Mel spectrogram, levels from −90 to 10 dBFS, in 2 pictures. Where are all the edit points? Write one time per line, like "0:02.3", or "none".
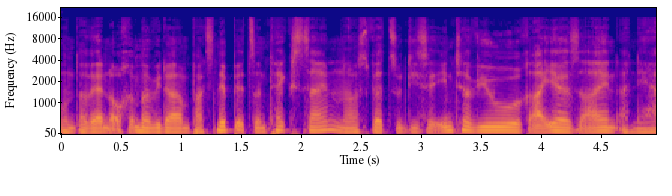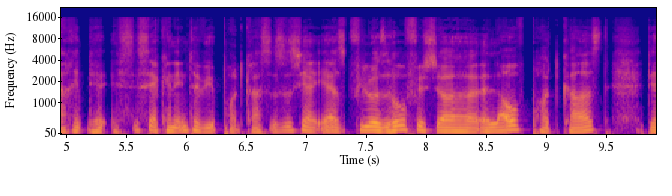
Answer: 0:01.2
0:02.0
0:07.3

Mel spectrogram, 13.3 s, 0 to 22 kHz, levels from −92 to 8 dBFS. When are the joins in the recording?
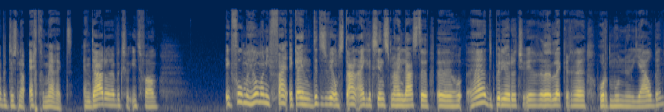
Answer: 0:08.7

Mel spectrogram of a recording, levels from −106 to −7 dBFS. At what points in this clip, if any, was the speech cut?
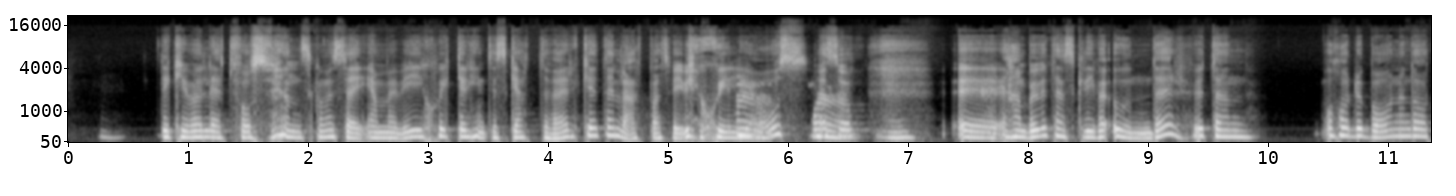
none

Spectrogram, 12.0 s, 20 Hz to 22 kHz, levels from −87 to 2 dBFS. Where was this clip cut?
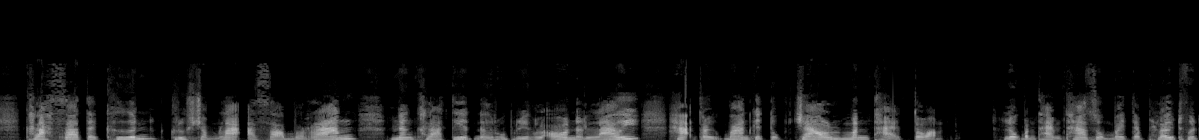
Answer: none

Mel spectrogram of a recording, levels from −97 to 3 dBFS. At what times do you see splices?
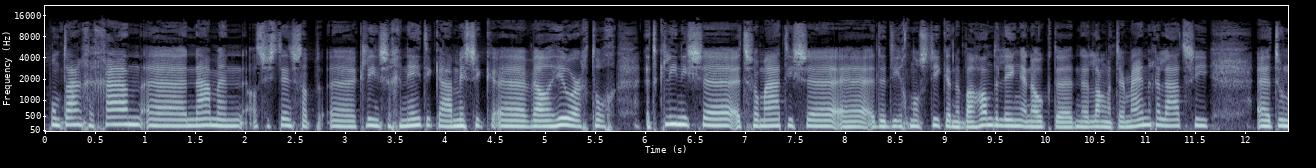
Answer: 0:02.0
0:10.3

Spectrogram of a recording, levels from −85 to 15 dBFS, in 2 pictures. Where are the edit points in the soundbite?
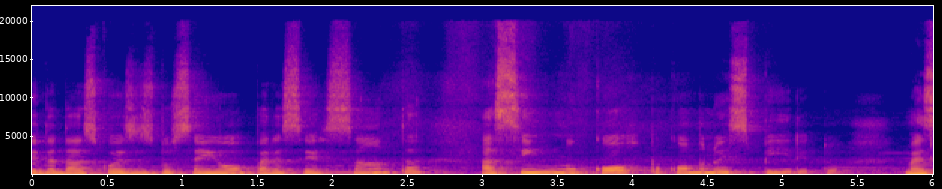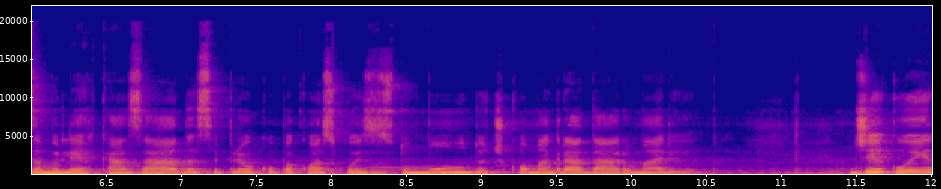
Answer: none

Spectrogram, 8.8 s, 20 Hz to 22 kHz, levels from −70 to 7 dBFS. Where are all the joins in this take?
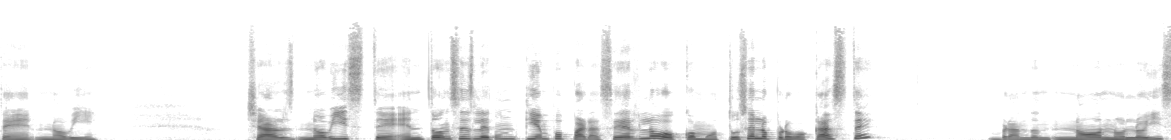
0:02.2
0:03.7
0:07.9

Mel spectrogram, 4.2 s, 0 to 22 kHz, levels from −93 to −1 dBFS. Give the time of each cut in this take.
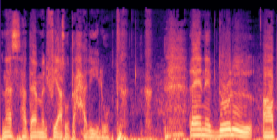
0:00.9
0:02.8
0:03.2

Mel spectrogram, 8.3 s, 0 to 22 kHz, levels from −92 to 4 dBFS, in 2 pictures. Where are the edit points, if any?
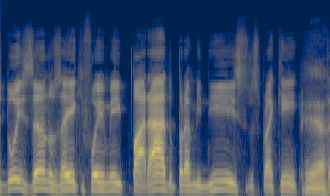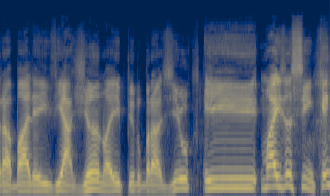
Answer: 0:06.6

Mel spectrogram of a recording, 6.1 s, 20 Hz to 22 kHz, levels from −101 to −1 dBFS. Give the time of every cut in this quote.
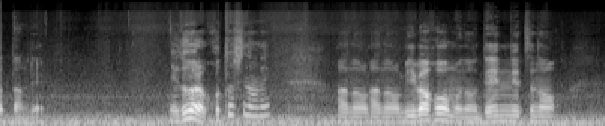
0:03.7

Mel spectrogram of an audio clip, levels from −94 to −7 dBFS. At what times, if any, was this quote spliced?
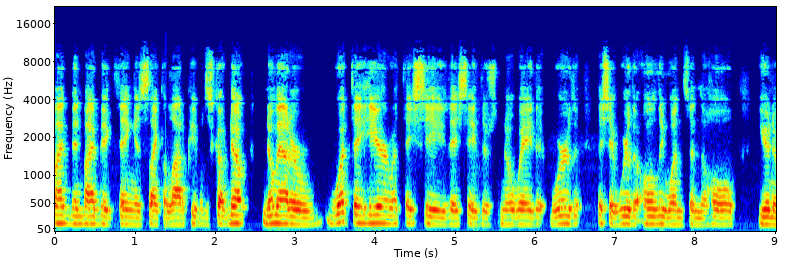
0:02.5

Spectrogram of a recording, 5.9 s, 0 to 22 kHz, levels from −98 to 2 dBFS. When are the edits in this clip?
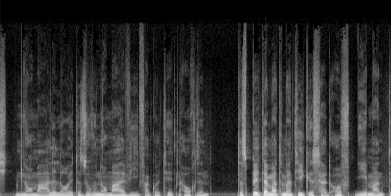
0:02.1
0:03.0

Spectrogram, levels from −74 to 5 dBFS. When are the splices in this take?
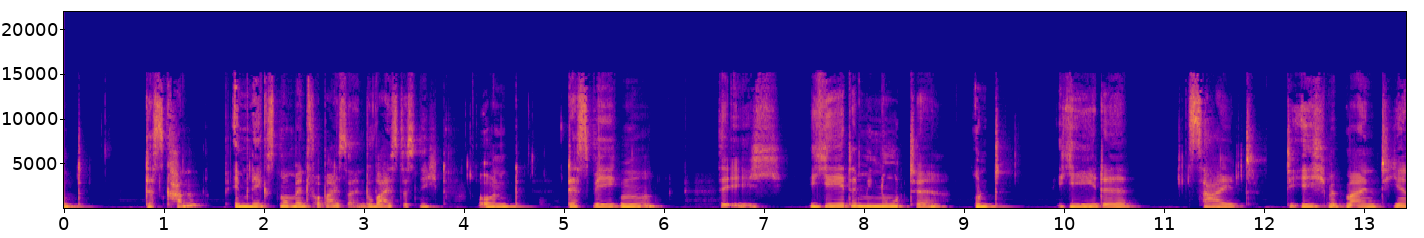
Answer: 0:06.5

